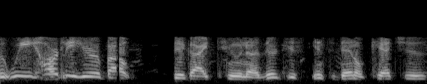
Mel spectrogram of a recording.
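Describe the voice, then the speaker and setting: This man's voice sits fairly high in pitch for a man. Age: 60s. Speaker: caller. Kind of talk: radio call-in question. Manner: halting.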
